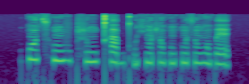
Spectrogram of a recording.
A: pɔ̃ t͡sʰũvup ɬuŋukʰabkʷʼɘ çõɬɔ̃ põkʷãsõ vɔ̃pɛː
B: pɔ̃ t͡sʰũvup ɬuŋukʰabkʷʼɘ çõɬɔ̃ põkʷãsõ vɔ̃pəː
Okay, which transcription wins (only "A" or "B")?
A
